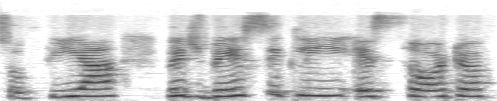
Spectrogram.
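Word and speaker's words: SFIA: a Sophia scale assessment it's written as a skills framework for the information age but it is pronounced Sophia which basically is sort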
